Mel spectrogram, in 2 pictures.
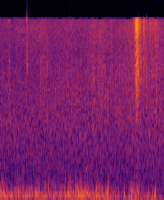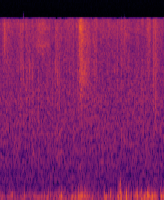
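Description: Wind rumbling on the microphone with rustling, and three brief scratchy sounds about two seconds apart while a homemade alcohol penny stove is being lit.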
